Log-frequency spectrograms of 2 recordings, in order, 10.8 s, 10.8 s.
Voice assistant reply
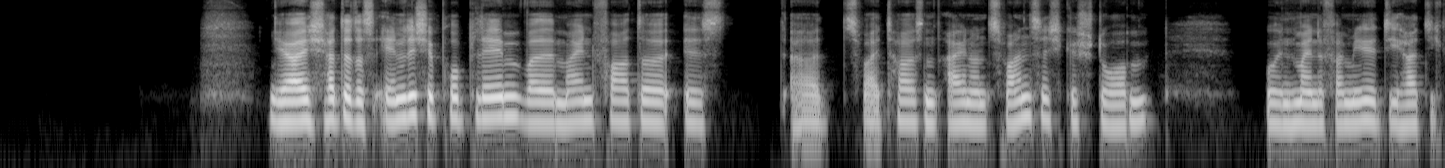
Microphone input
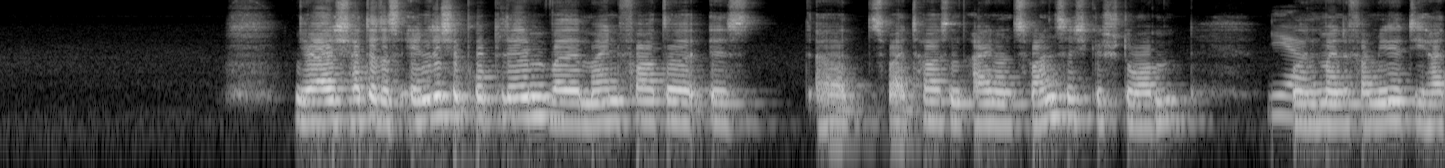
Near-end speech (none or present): present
